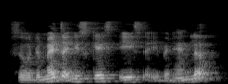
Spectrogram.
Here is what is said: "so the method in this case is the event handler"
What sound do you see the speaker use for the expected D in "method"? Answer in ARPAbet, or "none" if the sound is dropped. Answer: none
